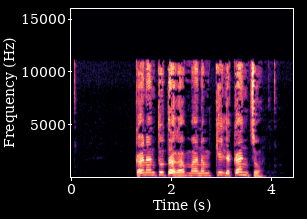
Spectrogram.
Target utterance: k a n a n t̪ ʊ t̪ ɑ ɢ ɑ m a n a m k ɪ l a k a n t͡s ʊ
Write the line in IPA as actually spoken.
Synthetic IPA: k a n a n t̪ ʊ t̪ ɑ ɢ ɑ m a n a m k ɪ ʎ a k a n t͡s ʊ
